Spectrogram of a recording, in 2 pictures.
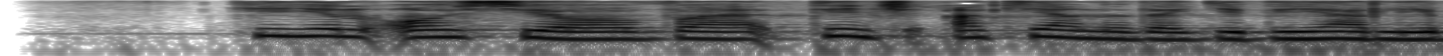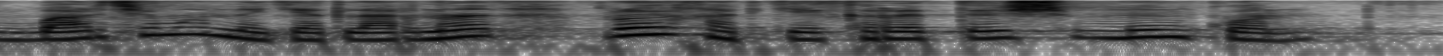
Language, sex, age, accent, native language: Uzbek, female, 18-24, Toshkent shahri, Uzbek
